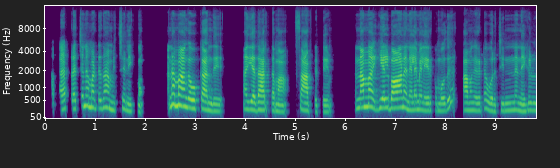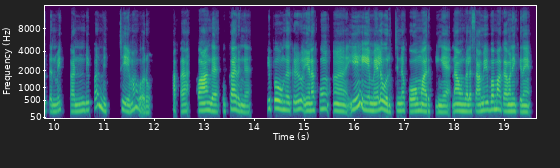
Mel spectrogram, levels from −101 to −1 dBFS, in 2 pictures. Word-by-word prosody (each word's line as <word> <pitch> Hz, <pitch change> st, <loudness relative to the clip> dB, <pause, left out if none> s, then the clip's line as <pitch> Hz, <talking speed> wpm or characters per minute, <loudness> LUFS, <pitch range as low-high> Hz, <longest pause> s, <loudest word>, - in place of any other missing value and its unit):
அப்ப 220 Hz, +6 st, -1 dB
பிரச்சனை 245 Hz, +8 st, -2 dB
மட்டும் 270 Hz, -1 st, -4 dB
தான் 270 Hz, -4 st, +1 dB
மிச்சம் 210 Hz, +2 st, -9 dB
நிக்கும். 180 Hz, 0 st, -9 dB, 0.6 s
நம்ம 350 Hz, -1 st, +6 dB
அங்கே 285 Hz, -3 st, +3 dB
உட்காந்து 220 Hz, -7 st, +2 dB, 0.6 s
அ -, -, +3 dB, 0.2 s
எதார்த்தமா 215 Hz, -4 st, +2 dB, 0.4 s
சாப்பிட்டுட்டு. 200 Hz, -6 st, +1 dB, 0.7 s
நம்ம 295 Hz, +2 st, +7 dB, 0.2 s
இயல்பான 270 Hz, 0 st, +7 dB
நிலைமையில 220 Hz, -1 st, +1 dB
இருக்கும்போது, 195 Hz, -1 st, -4 dB, 0.3 s
அவங்க 210 Hz, 0 st, -2 dB
கிட்ட 200 Hz, +6 st, -7 dB
ஒரு 190 Hz, -, -3 dB
சின்ன 205 Hz, +2 st, -6 dB
நெகிழ்வுத் 200 Hz, +2 st, -6 dB
தன்மை 175 Hz, +3 st, -5 dB, 0.2 s
கண்டிப்பா 200 Hz, +7 st, -6 dB, 0.2 s
நிச்சயமா 185 Hz, +2 st, -5 dB
வரும். -, -, -8 dB, 0.5 s
அப்ப -, -, -27 dB, 0.4 s
வாங்க 200 Hz, 0 st, +4 dB, 0.3 s
உட்காருங்க 185 Hz, -4 st, -1 dB, 0.4 s
இப்போ 255 Hz, 0 st, -2 dB
உங்களுக்கு 215 Hz, -1 st, -4 dB, 0.3 s
எனக்கும், 205 Hz, +5 st, -3 dB, 0.2 s
ம் 180 Hz, -3 st, -1 dB, 0.2 s
ஏன் 350 Hz, +6 st, +1 dB
என் 200 Hz, -1 st, +2 dB
மேல 200 Hz, +5 st, +4 dB
ஒரு 185 Hz, -, -1 dB
சின்ன 195 Hz, 0 st, -4 dB, 0.2 s
கோவமா 185 Hz, +1 st, +1 dB
இருக்கீங்க? 170 Hz, -1 st, -5 dB, 0.2 s
நான் 190 Hz, 0 st, +2 dB
உங்களை 180 Hz, -1 st, -2 dB
சமீபமா 215 Hz, +5 st, 0 dB
கவனிக்கிறேன், 180 Hz, -2 st, -1 dB
205 Hz, 130 wpm, -23 LUFS, 185-230 Hz, 0.7 s, நம்ம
